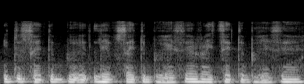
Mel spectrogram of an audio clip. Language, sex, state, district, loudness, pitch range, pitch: Nagamese, male, Nagaland, Kohima, -15 LUFS, 110-120 Hz, 115 Hz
